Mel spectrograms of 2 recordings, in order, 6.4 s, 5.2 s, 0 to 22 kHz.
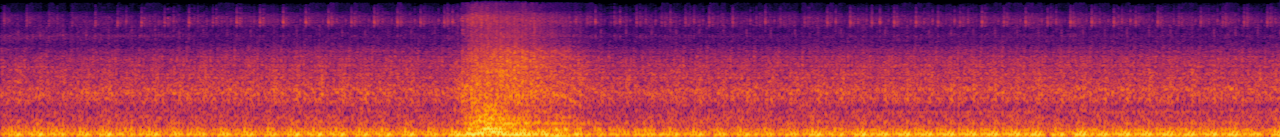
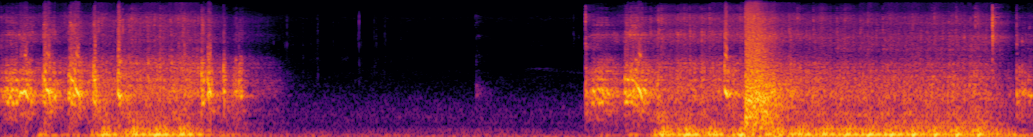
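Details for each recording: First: Honda VFR750 V4 on the lift after slow-screw O-rings were removed and the screws cracked out a quarter turn on each carb: steady idle, two quick blips rising sharply and settling cleanly. Response was anemic before; not yet road-tested. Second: Honda VFR750 after long storage, on a low battery with primed carbs and the enricher off. Two bursts of labored cranking that never catch: the coil trigger and power wires for cylinders 1 and 3 were swapped.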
